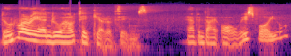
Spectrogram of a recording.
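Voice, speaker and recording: A rich, scheming society woman, speaks with a husky edge and sweeping, lively inflection. She is refined and imperious, in the manner of 1950s radio drama. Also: lowish voice, normal speed, full character voice. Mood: coolly commanding. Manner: refined, imperious, turning flustered when cornered. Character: wealthy, scheming, unhinged society woman, coolly commanding. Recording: old radio drama recording.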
